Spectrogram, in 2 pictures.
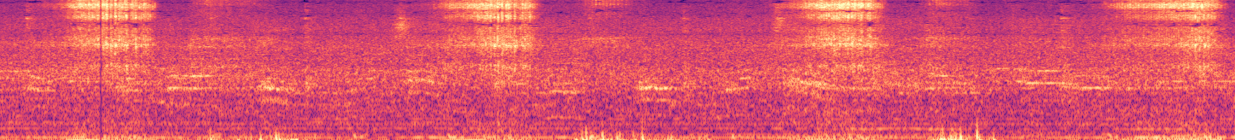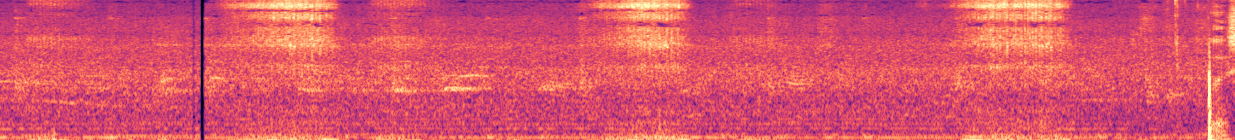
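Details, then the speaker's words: Sleeping woman snoring: soft, low rattling snores recurring every few seconds through steady room noise; ordinary snoring. "that ass snoring."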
